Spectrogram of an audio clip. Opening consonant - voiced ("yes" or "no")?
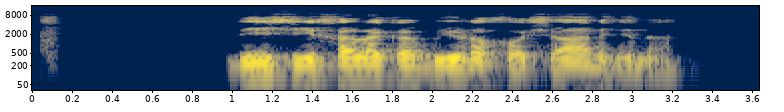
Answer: yes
